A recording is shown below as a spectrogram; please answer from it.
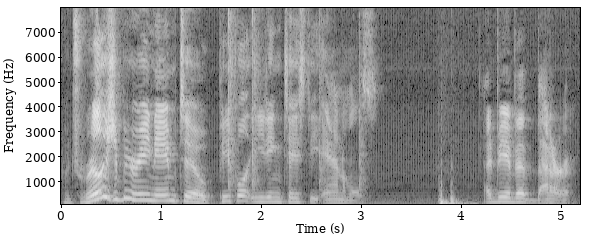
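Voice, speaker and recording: A man's voice: sits high, animated, normal speed, a little hiss or hum. A man giving casual gameplay commentary as a let's-play host, rambling and correcting himself as he goes. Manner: rambling, self-correcting, laughs at own slips.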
